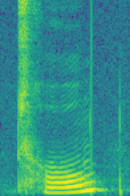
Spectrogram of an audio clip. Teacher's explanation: So this is pronounced as ong. This is rising tone, the second tone.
